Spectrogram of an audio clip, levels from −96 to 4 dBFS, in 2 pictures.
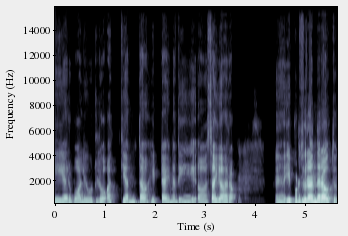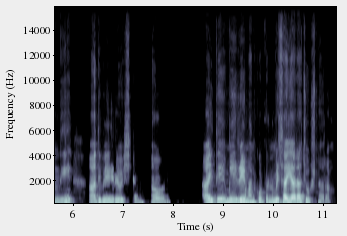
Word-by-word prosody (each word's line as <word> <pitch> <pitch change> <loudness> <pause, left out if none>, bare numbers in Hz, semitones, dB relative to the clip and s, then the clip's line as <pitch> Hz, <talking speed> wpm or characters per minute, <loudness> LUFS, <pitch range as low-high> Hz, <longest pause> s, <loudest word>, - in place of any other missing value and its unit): Year 190 0 -1
బాలీవుడ్‌లో 180 +1 -4
అత్యంత 205 +3 -4 0.2
hit 190 +1 -4
అయినది 190 +6 -5 0.3
ఆహ్, 175 0 -6
'సయ్యారా'. 170 -1 +2 0.9
ఆహ్, 170 0 -2
ఇప్పుడు 265 +7 -1
'దురంధర్' 215 0 +9
అవుతుంది. 175 -1 -2 0.6
అది 180 - -3
వేరే 175 -1 -2
విషయం. 160 -1 -16 0.3
అవును. 150 -1 -8 0.8
అయితే 210 +5 0 0.2
మీరేమనుకుంటున్నారు? 210 -4 0
మీరు 235 +1 -5
'సయ్యారా' 200 +2 +5
చూసినారా? 175 -3 -9
190 Hz, 105 wpm, -22 LUFS, 175-205 Hz, 0.9 s, దురంధర్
